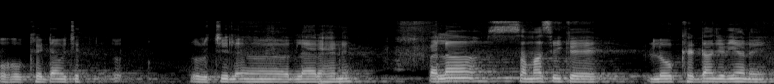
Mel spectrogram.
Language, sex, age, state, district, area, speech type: Punjabi, male, 30-45, Punjab, Patiala, urban, spontaneous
